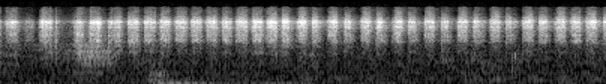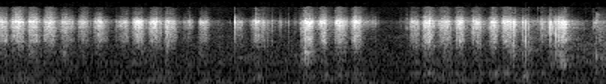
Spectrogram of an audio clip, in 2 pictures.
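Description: Steady hand sanding of Milliput filler on a ceramic piece: a continuous rhythmic rasping rub, close and fairly quiet, with brief pauses and no talking.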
